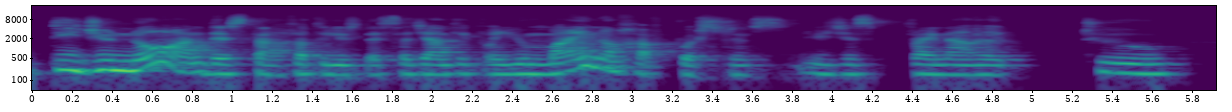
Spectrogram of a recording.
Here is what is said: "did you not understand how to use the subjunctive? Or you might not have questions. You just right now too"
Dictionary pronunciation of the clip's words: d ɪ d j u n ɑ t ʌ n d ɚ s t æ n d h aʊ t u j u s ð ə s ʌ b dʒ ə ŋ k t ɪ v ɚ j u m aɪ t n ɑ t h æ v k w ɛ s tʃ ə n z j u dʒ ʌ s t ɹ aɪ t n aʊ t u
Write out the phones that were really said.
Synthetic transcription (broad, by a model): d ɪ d j u n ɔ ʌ n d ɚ s t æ n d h aʊ t u j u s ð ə s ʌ dʒ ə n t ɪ f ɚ j u m aɪ t n ɑ t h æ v k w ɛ s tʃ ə n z j u dʒ ʌ s t ɹ aɪ t n aʊ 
